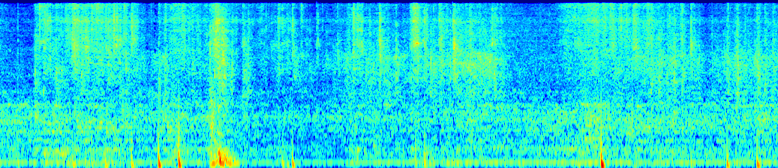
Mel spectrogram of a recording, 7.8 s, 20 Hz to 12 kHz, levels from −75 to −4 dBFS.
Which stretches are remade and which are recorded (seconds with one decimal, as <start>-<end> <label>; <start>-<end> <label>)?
0.0-7.8 remade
